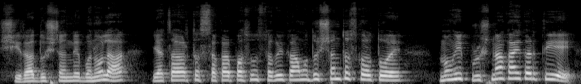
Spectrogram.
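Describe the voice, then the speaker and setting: A man's voice: high-pitched, normal speed, a little mellow, pitched above the performer's own voice, close to an everyday voice. A man voicing a bossy, angry older mother-in-law who scolds and threatens. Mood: shocked, demanding.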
